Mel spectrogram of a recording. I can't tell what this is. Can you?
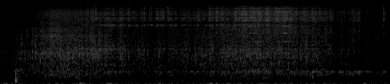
Recording of rice puff cereal being poured into an empty ceramic bowl.
bowl, breakfast, cereal, pouring, pour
